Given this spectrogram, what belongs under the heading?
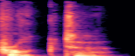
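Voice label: "proctor", English, British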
